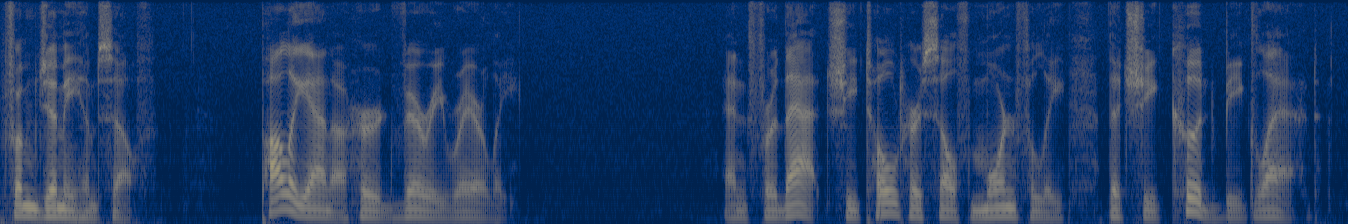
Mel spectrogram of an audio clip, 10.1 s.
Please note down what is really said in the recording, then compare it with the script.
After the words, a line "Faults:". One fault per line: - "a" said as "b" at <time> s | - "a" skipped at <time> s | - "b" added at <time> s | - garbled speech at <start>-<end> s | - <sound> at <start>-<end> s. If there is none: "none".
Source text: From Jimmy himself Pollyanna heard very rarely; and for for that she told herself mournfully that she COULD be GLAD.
From Jimmy himself Pollyanna heard very rarely; and for that she told herself mournfully that she COULD be GLAD.
Faults:
- "for" skipped at 5.8 s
